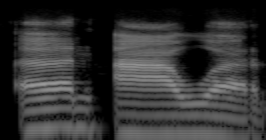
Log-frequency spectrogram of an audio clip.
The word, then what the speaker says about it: hour: Jadi an hour. Nah, di sini teman-teman cara bacanya bukan hour, tapi hour. Atau contoh, saya adalah pria yang jujur.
